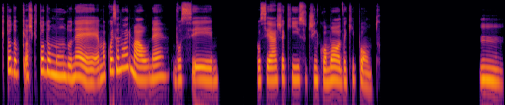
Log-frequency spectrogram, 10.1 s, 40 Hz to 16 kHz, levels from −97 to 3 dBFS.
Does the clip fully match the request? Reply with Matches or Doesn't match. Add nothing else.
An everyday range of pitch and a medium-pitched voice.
Matches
